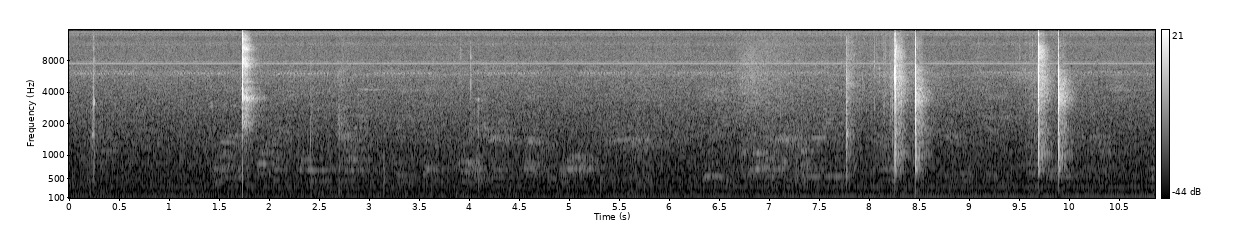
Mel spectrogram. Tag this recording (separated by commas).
Speech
